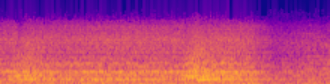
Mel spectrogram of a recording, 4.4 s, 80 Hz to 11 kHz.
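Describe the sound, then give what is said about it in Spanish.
The heavy iron gates of the Roman Colosseum amphitheater, in 82 AD, grind open under an overcast sky with a loud, continuous metallic rumble that fills the whole moment, swelling briefly toward the middle before settling back to a steady scrape. “Un cielo encapotado se cierne sobre el anfiteatro mientras abren los portales de hierro, dejando escuchar, en macabra dualidad, un himno cristiano y rugido de piedras.”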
